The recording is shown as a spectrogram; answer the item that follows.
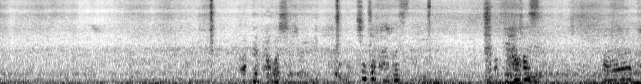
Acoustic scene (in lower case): car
